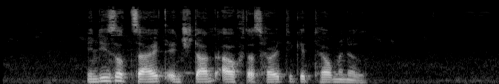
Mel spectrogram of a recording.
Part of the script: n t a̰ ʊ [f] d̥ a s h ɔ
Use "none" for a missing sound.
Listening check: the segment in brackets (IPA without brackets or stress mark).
x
